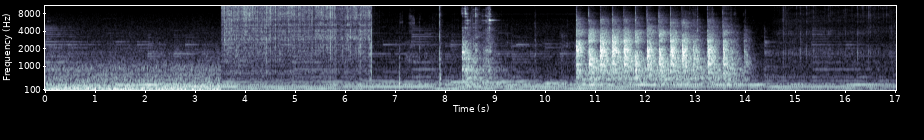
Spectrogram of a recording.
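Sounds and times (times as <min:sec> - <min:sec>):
soft background music: 0:00.0 - 0:17.0
arc welding crackling hiss: 0:03.5 - 0:06.6, 0:14.5 - 0:17.0.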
